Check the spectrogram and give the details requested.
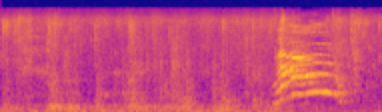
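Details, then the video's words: Female domestic cat being washed in a bathtub because she had become smelly, clearly unhappy; after a stretch of steady background noise comes one loud, drawn-out meow that rises and then falls. "My Cat in Bathtub"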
